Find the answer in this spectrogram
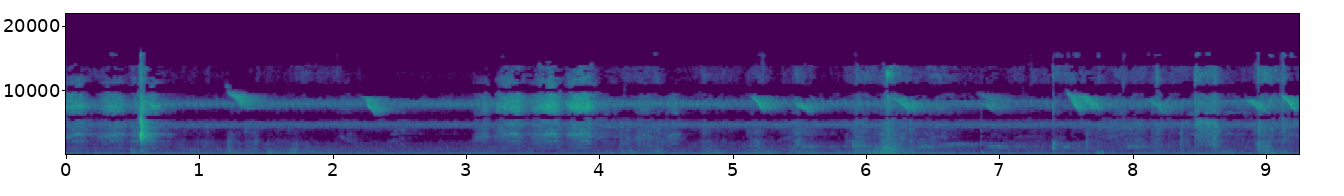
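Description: Faint outdoor ambience with a bird giving short, high, falling chirps again and again. A single sharp click comes about half a second in, and there are soft rustles of hands working the soil.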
